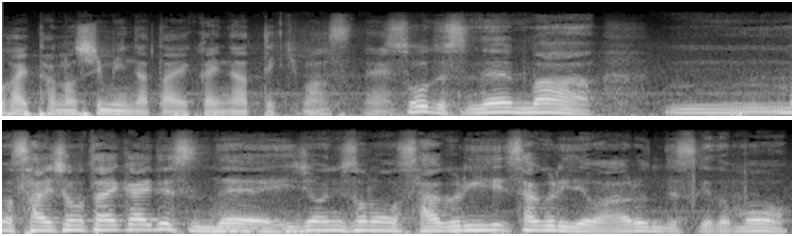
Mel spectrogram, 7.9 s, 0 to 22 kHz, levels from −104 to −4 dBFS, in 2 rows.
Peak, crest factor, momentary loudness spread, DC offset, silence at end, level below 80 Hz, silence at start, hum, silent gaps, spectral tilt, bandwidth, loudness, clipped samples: -10 dBFS; 12 dB; 11 LU; under 0.1%; 0 s; -42 dBFS; 0 s; none; none; -6 dB/octave; 14 kHz; -24 LUFS; under 0.1%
